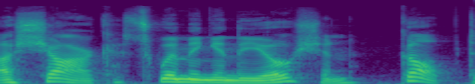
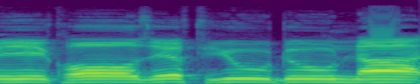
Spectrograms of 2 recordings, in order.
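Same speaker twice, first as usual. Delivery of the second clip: very loud, slow, threatening growl; 3 semitones higher, 11 dB louder than usual. Narrator reading the man in the sun's reply, growled. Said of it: "growled the man in the sun".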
